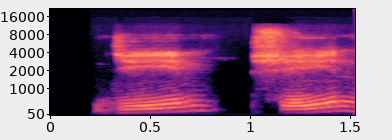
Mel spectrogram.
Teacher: posisinya adalah di tengah lidah dan langit-langit mulut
